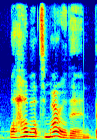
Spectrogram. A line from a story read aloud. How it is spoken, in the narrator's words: begged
